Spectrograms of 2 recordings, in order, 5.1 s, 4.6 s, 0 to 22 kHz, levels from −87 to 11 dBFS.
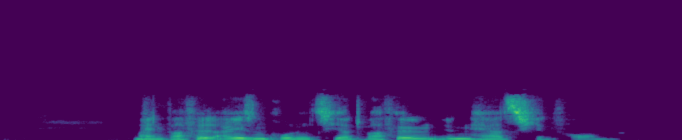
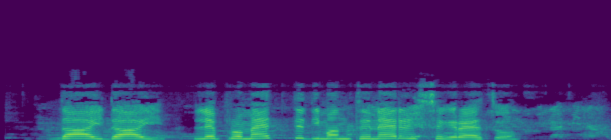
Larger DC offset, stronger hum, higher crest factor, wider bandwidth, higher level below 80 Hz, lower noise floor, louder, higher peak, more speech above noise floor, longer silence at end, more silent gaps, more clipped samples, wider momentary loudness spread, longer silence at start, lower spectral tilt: neither; neither; first, 24 dB vs 16 dB; second, 7.4 kHz vs 9.6 kHz; about the same, -68 dBFS vs -70 dBFS; first, -79 dBFS vs -35 dBFS; second, -26 LUFS vs -15 LUFS; second, -4 dBFS vs 0 dBFS; first, 52 dB vs 20 dB; first, 0.6 s vs 0.05 s; neither; neither; first, 19 LU vs 15 LU; first, 1 s vs 0.4 s; first, -4 dB/octave vs -1 dB/octave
